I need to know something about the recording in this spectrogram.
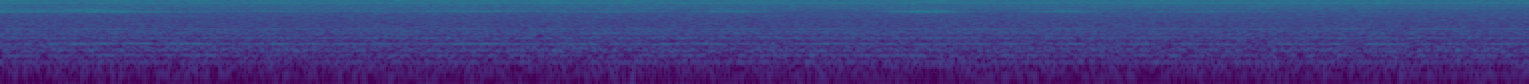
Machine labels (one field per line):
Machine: fan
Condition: abnormal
